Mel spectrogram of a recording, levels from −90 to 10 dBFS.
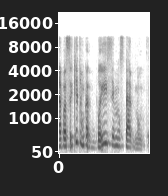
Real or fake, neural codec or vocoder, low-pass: fake; codec, 24 kHz, 1.5 kbps, HILCodec; 10.8 kHz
